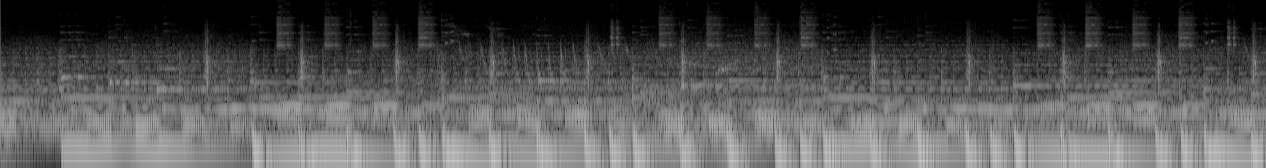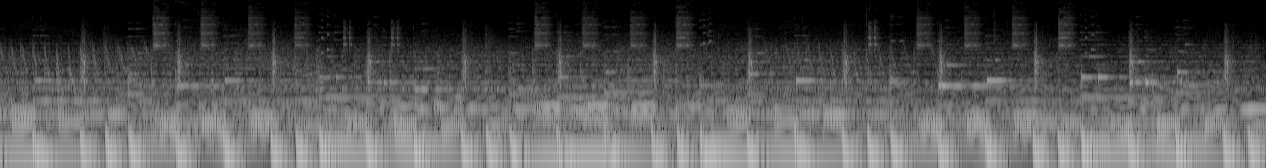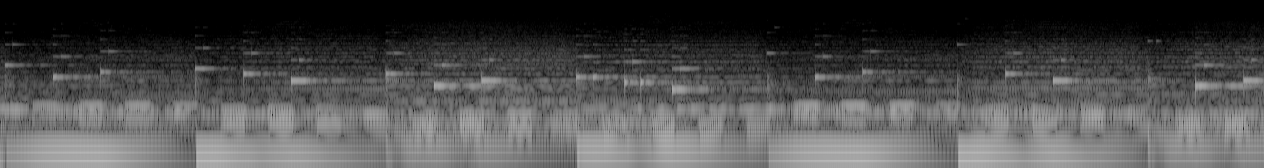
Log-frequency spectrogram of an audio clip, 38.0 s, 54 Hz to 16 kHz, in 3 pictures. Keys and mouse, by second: 1.7 click, 2.6 g, 5.8 Tab, 6.6 shift+middle click, 7.3 click, 8.6 r, 12.0 g, 16.1 click, 16.7 r, 20.4 ctrl+middle click, 22.5 ctrl+click.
